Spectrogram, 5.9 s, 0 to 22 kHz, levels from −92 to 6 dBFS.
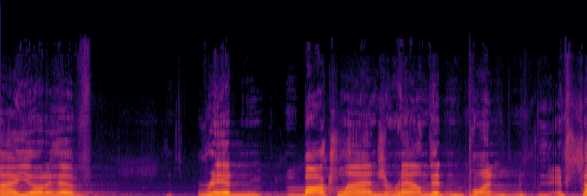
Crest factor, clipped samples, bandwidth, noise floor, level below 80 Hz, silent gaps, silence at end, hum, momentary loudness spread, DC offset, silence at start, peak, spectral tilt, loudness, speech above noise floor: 18 dB; under 0.1%; 15.5 kHz; -58 dBFS; -60 dBFS; none; 0 s; none; 13 LU; under 0.1%; 0 s; -10 dBFS; -6.5 dB/octave; -28 LUFS; 30 dB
